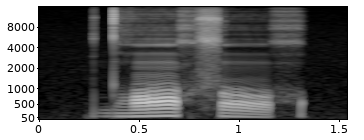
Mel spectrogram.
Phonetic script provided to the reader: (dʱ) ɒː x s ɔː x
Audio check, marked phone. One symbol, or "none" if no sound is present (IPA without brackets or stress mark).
dʱ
